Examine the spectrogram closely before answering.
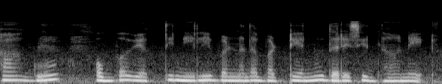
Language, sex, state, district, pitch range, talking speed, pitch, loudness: Kannada, female, Karnataka, Bangalore, 170-195 Hz, 95 wpm, 180 Hz, -13 LUFS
